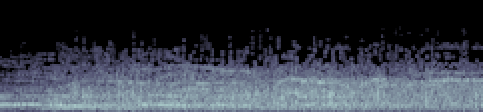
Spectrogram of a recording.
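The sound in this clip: Audience applause welcomes a guest onto the Grand Ole Opry stage, a loud, dense and steady wash of many hands clapping with crowd noise that holds evenly throughout.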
